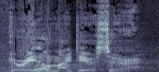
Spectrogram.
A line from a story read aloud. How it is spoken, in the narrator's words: said a man's kindly voice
